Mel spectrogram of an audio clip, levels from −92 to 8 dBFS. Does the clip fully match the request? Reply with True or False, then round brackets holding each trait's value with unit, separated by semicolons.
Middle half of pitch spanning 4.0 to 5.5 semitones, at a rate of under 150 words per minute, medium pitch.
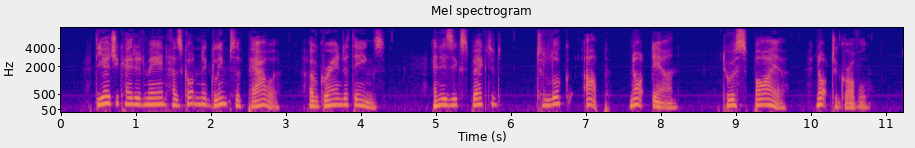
True (4.6 semitones; 140 wpm; 165 Hz)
